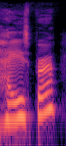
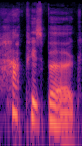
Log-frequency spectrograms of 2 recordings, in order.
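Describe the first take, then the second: First: It is said as two smooth parts, 'Hays-borough'. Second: It is read out following the written letters. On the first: This is how locals say the place name. "we were forewarned of that one" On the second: This is how the name looks written down. "it is spelled Happisburgh"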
